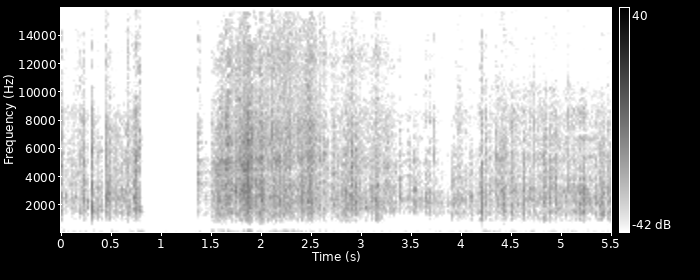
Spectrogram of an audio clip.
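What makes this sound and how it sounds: Long nails tap and scratch across a white embossed plastic faux brick wall tile, making sharp, dry clicks over a bright, scratchy hiss with almost no ring. A brief pause near the start breaks the sound before steady scratching and scattered taps continue.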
